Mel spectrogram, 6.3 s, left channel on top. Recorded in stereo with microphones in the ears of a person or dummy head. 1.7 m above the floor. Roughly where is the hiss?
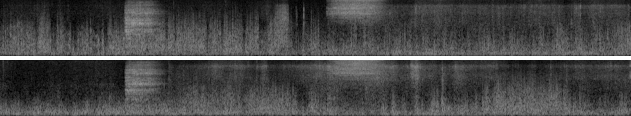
Left.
